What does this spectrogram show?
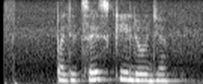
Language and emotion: Russian, neutral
